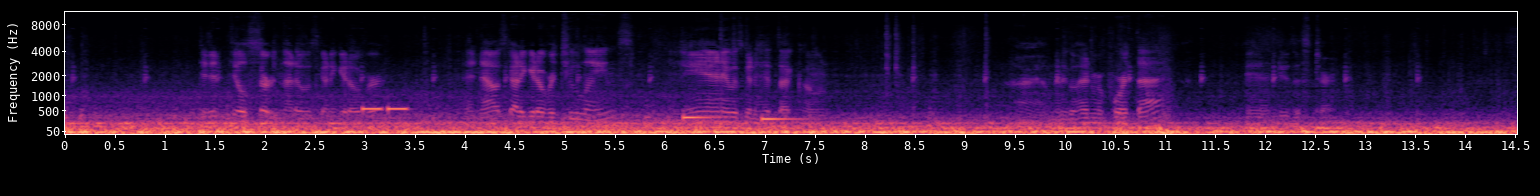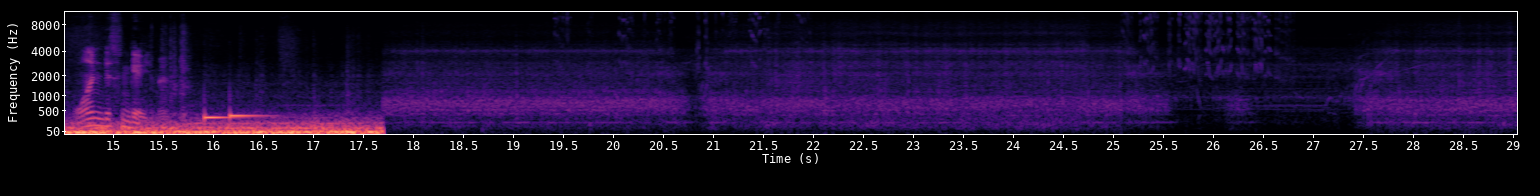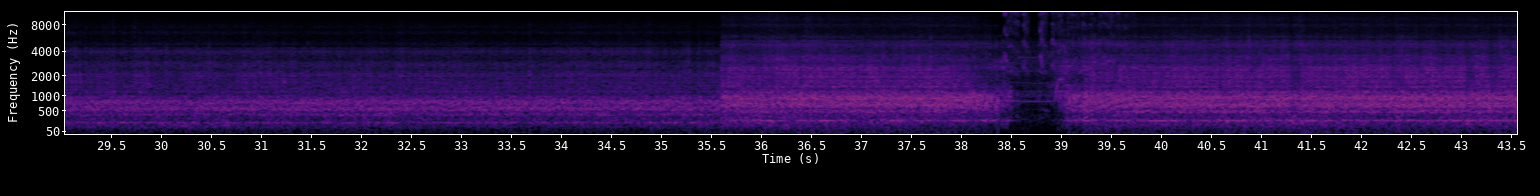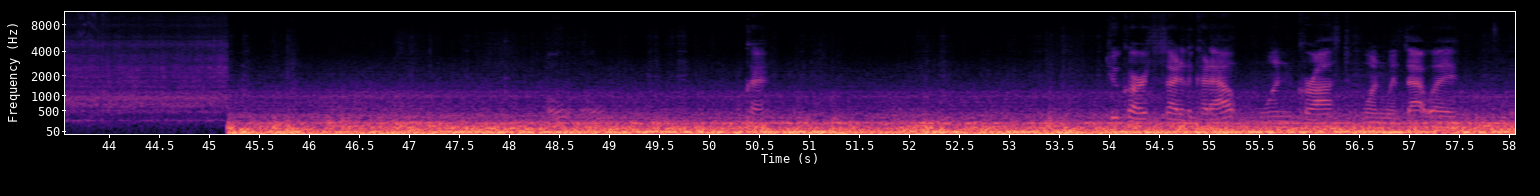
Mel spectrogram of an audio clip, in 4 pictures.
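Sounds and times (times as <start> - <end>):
road and tyre rumble in car: 0.0 - 7.0, 7.6 - 15.9, 16.8 - 25.4, 27.2 - 38.2, 39.6 - 58.0
faint steady hum: 0.8 - 8.6.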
